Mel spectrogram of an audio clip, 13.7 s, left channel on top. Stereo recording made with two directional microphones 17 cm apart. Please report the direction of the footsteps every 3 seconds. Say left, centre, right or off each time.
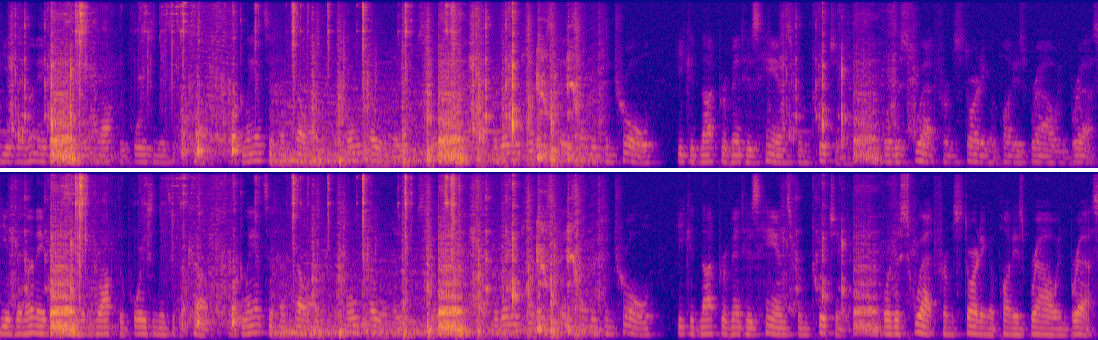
left, left, centre, off, off.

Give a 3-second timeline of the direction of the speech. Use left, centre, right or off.
right, centre, centre, right, right.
